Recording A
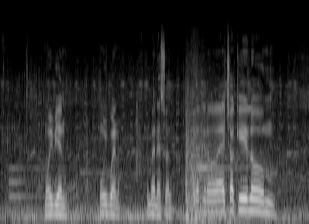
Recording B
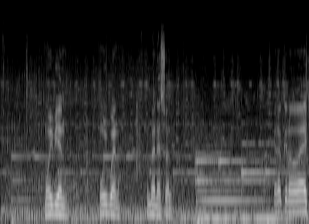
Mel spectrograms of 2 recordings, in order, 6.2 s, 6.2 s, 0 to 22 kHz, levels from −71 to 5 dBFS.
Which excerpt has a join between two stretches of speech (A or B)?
A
